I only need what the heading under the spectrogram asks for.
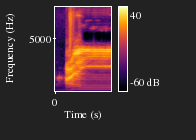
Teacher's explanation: Setelah i-nya panjang 3 alif baru didengungkan. Karena ain ini bertemu dengan sin.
